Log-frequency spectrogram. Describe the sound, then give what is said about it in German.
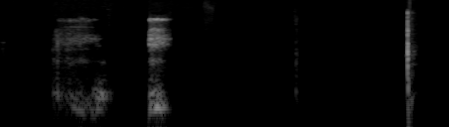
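Someone clears their throat in two rough, raspy bursts, the first longer than the second, followed by near silence, a faint tick and one sharp click near the end. “Ich höre da einen Räuspern.”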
